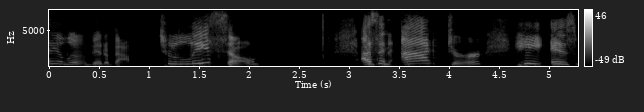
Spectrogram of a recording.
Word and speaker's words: Thuliso: name is he's so it's spelled with an H though but he just told me earlier that the H is silent so it's um I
